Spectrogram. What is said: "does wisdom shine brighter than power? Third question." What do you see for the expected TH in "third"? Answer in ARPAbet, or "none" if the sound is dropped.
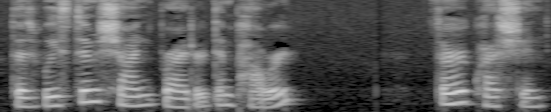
TH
